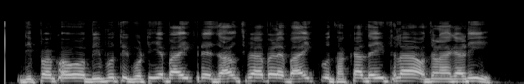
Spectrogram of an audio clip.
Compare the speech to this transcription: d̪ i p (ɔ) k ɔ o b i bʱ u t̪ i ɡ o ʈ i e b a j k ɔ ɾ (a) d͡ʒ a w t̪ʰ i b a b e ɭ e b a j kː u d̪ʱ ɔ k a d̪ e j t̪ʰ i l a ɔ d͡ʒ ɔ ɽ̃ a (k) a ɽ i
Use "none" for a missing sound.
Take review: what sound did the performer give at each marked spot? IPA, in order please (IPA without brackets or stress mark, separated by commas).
ɔ, e, ɡ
